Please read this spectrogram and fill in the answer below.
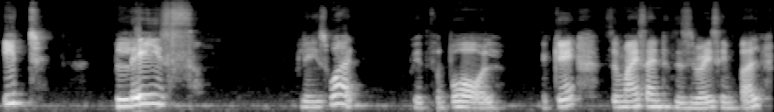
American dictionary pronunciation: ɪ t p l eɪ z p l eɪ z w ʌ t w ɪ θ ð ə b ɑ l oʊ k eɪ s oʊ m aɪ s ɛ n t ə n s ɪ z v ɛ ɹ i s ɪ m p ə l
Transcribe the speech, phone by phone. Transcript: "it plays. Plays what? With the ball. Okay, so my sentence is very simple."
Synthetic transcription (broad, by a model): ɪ t p l eɪ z p l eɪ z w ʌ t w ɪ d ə b ɑ l oʊ k eɪ s oʊ m aɪ s ɛ n t ə n s ɪ z v ɛ ɹ i s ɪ m p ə l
